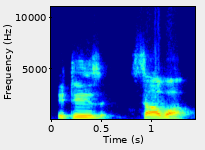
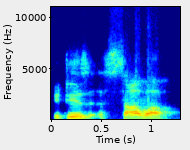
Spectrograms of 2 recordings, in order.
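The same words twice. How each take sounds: First: Teacher models it again, "sawa" crisp and careful; sawa, correct form. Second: Teacher corrects the student, "sawa" said clearly; sawa, correct form. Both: Shown as a demonstration. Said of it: "Because of that accent".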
